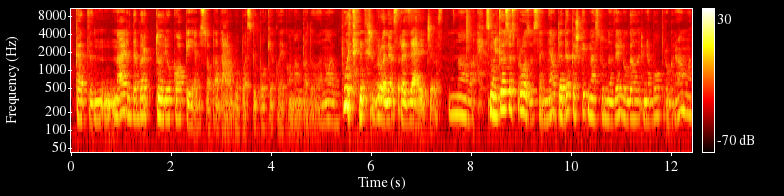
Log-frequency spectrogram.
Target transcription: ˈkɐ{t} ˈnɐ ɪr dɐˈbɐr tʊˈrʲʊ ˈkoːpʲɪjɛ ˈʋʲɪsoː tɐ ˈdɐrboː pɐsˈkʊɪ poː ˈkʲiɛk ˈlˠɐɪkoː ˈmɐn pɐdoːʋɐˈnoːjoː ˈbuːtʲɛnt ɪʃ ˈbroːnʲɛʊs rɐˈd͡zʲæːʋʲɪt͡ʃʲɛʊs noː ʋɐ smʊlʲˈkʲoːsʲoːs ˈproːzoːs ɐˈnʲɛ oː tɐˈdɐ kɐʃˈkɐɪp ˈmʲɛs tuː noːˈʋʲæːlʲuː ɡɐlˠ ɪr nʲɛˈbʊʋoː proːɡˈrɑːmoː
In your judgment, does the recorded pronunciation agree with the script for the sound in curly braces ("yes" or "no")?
yes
